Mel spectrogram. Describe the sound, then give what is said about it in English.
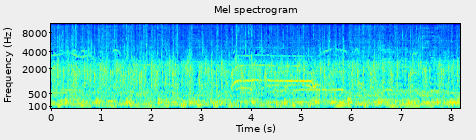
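An audience at a comedy show in LA gives sustained applause for comedian Karen Kilgariff, with cheering and whistles. A dense, steady roar of clapping holds at full volume throughout, with a few rising whistles cutting through the middle. “Let's hear it right now for Karen Kilgariff. Guys, give it up for Karen.”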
